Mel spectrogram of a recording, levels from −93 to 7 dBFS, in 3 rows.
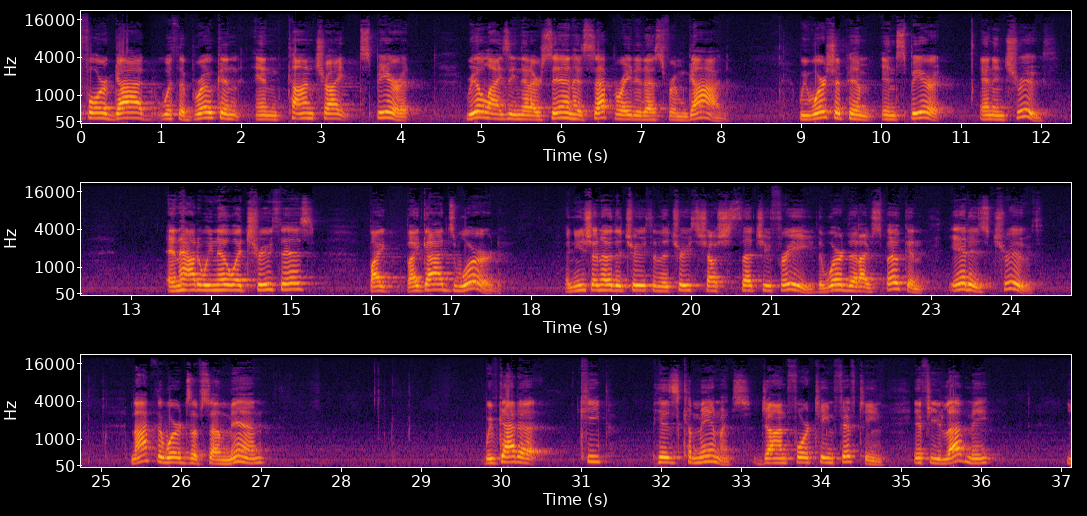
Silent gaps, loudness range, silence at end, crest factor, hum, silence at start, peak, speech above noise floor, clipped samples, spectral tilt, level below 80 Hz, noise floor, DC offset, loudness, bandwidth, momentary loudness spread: none; 4 LU; 0 s; 16 dB; none; 0 s; 0 dBFS; 35 dB; under 0.1%; -5 dB/octave; -62 dBFS; -50 dBFS; under 0.1%; -15 LUFS; 14.5 kHz; 12 LU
